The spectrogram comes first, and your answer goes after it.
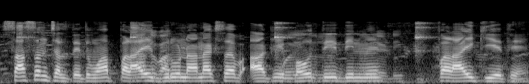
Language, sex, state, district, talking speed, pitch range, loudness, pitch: Hindi, male, Bihar, Kishanganj, 190 wpm, 150-165 Hz, -14 LUFS, 160 Hz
